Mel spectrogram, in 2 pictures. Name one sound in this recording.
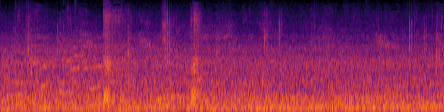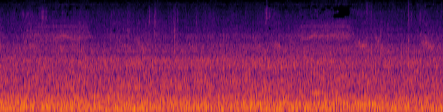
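Footsteps scuff on a dirt road.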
